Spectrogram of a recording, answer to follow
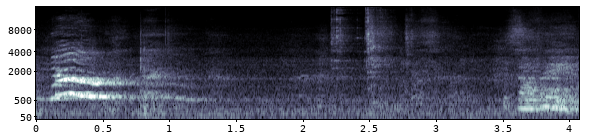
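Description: Stage performers' voices: a short exclamation at the start and speech again near the end, with a few faint knocks in the quieter stretch between.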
